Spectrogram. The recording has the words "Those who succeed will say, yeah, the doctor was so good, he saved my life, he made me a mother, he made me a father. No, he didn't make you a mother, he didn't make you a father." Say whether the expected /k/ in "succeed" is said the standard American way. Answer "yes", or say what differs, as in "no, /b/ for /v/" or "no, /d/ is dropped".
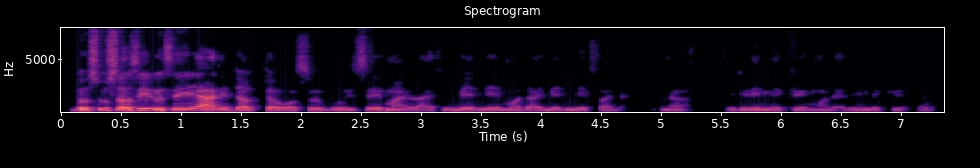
no, /k/ is dropped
